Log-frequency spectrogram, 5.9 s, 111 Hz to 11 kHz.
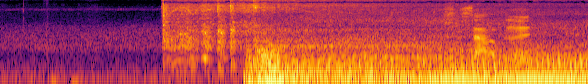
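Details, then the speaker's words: Chrysler 300 after installing a 3.09 limited-slip differential, started warm rather than cold: quick crank, catches cleanly and settles into a steady, even low idle; healthy warm start. "but I'm going to give y little startup not cold just warm you know what I'm saying"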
